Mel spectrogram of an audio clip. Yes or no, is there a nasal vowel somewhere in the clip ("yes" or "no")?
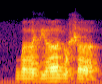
no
